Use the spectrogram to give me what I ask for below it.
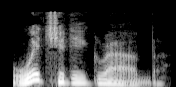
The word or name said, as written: witchetty grub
